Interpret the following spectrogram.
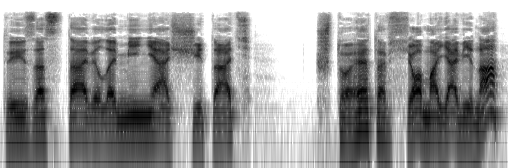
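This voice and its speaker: A man reading an audiobook, voicing a furious, betrayed young woman who accuses and shouts at her friend. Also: medium pitch, no echo, studio quality.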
